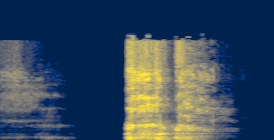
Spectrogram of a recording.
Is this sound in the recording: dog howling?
no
